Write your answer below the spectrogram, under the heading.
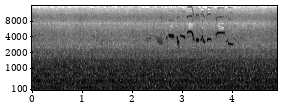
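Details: Snow bunting singing at Jökulsárlón Glacier Lagoon in Iceland: a brief run of high, quick twittering and warbled notes about midway through, set against a steady loud roar of wind or water.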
